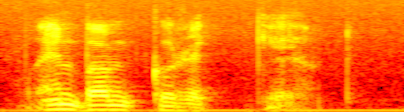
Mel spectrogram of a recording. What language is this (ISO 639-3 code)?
fin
